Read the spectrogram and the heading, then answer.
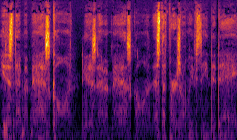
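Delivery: soft, unvoiced whisper. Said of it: "And they were like".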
